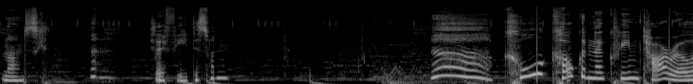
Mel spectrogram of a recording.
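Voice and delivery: usual speaking voice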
